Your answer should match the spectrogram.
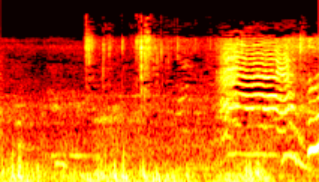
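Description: A young girl's high-pitched, quavering cry in the last half second.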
